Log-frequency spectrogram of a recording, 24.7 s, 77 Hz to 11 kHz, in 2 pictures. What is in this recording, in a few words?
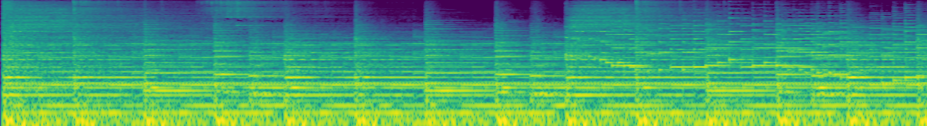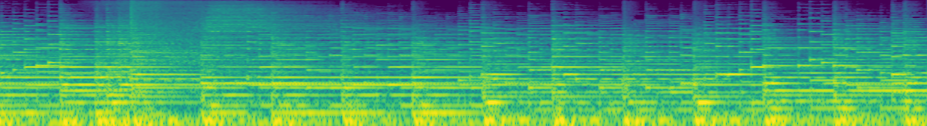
Raid; mist train girls android ios mobile gamerip 2020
